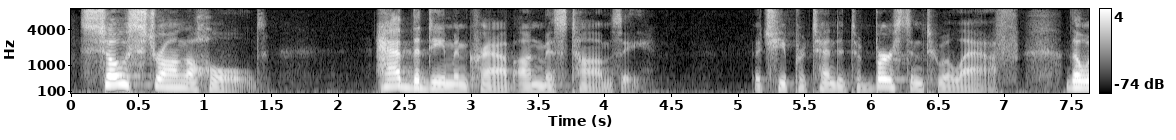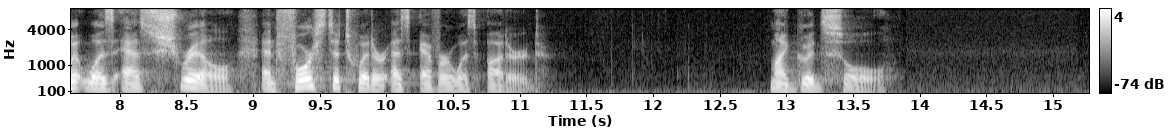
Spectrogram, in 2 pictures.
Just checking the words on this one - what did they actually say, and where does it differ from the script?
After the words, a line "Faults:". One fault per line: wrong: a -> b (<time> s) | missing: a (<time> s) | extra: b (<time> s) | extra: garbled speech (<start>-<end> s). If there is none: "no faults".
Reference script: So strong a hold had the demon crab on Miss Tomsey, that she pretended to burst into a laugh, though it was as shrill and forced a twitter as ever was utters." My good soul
So strong a hold had the demon crab on Miss Tomsey, that she pretended to burst into a laugh, though it was as shrill and forced a twitter as ever was uttered." My good soul
Faults:
wrong: utters -> uttered (10.7 s)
